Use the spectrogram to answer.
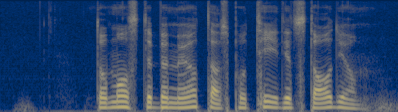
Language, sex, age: Swedish, male, 43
